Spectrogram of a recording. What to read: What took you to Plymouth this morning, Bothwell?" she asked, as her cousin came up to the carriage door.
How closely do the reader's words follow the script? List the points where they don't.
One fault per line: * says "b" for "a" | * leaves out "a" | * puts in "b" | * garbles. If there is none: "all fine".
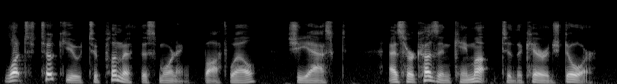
all fine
